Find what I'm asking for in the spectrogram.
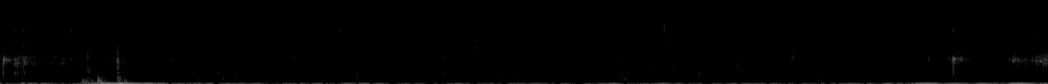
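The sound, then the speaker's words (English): Someone chewing Sour Patch sour gummy candy, giving soft, wet, squishy bites and mastication sounds that repeat steadily, quiet and close, with no talking. “I don't normally like Sour Patch or gummy things that much. But this to me still tastes like a Sour Patch mm-hmm. kid, but it tames the sour, the sour down.”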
